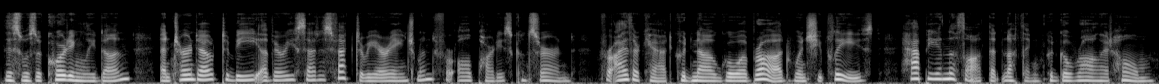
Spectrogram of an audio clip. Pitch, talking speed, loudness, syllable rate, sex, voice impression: 185 Hz, 195 wpm, -18 LUFS, 5.3 syllables/s, female, feminine, adult-like, slightly soft, slightly sincere, calm, slightly sweet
